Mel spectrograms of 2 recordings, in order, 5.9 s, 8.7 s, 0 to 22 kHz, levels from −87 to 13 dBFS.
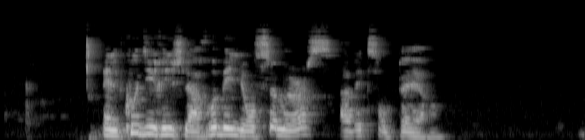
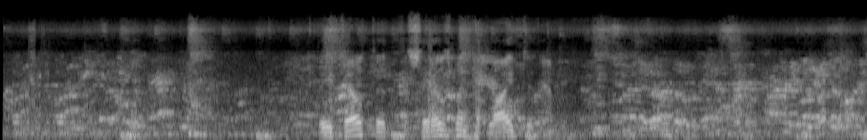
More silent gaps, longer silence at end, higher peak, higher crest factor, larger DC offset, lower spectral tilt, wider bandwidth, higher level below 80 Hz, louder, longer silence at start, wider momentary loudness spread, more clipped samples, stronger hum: neither; first, 1.45 s vs 0 s; about the same, -4 dBFS vs -2 dBFS; about the same, 18 dB vs 20 dB; neither; about the same, -5.5 dB/octave vs -4.5 dB/octave; second, 9.2 kHz vs 14.5 kHz; second, -62 dBFS vs -52 dBFS; first, -18 LUFS vs -22 LUFS; first, 0.85 s vs 0.05 s; about the same, 14 LU vs 15 LU; neither; neither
